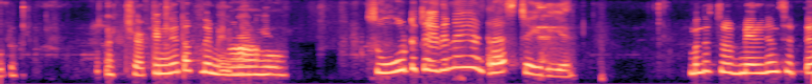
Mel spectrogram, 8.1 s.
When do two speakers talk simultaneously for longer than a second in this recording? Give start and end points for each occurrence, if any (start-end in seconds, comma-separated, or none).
none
